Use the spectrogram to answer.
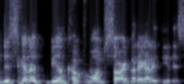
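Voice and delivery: quick doctor apology. Retold or imitated. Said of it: "I'm like, he's on".

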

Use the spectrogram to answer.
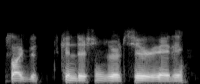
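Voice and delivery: usual speaking voice

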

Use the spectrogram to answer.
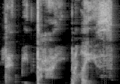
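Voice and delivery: faint, voiceless begging; weak whispered plea. A narrator's reading. Wounded Andy begging Milo, weak whisper. Wounded boy begs to die.

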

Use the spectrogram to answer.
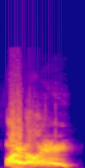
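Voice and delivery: long drawn-out shouted finally; booming delighted boss cry; excited shout. Acted. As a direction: belt it out, stretched slow. Boss exclaims on arrival.

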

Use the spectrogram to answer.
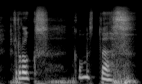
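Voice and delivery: slow, soft, unsure how to greet her; slow and soft awkward hello; awkward hesitant greeting. Retold or imitated. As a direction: ask it gingerly, not knowing what to say. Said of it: "no sabía disimularlo".

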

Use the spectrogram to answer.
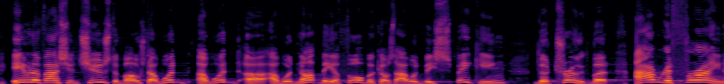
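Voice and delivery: preacher reading out Scripture with force. Acted. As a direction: declaim the verse, landing hard on the end. Reads scripture aloud to congregation.

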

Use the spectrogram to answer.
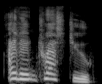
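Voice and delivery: high, wild distrust. A narrator's reading. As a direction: accuse her, losing control. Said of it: "his voice still wild".

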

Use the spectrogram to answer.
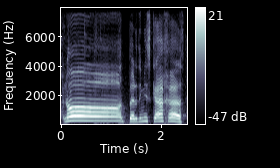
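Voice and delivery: sharp high yell of dismay; loud, high "no" of dismay; dismayed shout. Real, not acted. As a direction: cry out as the boxes vanish. Losing his boxes in game.

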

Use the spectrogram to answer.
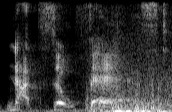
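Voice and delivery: slow, menacing hiss; a hint of a mean teacher; unpleasant hiss. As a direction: cut them off with a nasty hiss. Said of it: "hissed an unpleasant voice".

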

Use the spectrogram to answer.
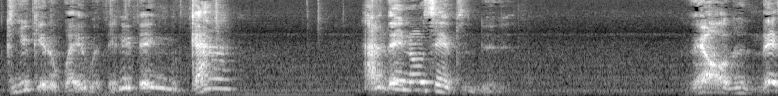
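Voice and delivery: ordinary delivery

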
